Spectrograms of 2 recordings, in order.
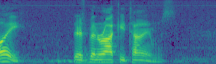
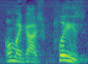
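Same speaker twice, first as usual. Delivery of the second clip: higher-pitched, urgent plea; pleading; 6 semitones higher than usual. Acted. Pastor voicing God's plea to his people, pleading. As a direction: beg with a rising-intensity "please". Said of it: "he's pleading with".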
